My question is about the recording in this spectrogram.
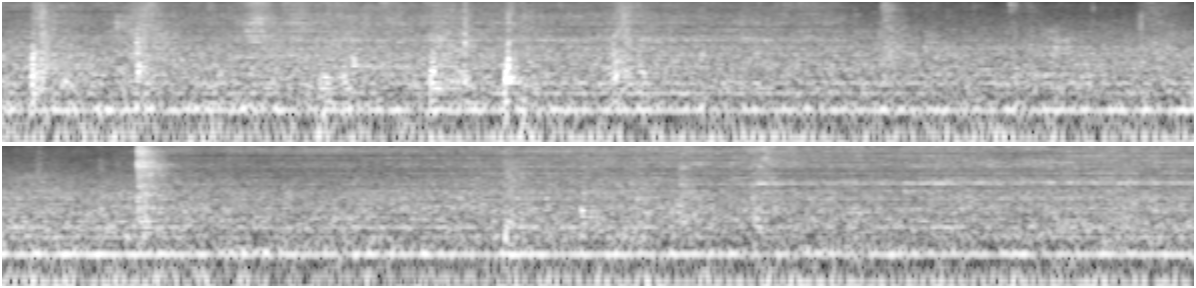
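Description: Steady hum of commercial kitchen equipment, with light rustling and clicks as chicken is tossed by hand in breading. Near the end a soft hiss joins in as the chicken pressure fryer vents steam.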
